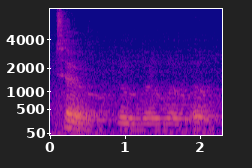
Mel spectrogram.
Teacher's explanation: You can hear some diphthongal movement there, particularly when it’s, you know, at the end of a word with stress and so on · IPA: [tʊu]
